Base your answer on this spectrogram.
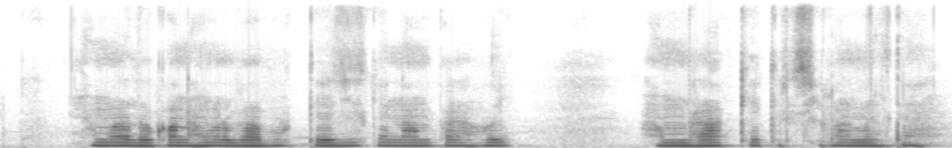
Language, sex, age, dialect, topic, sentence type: Magahi, male, 36-40, Southern, banking, question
